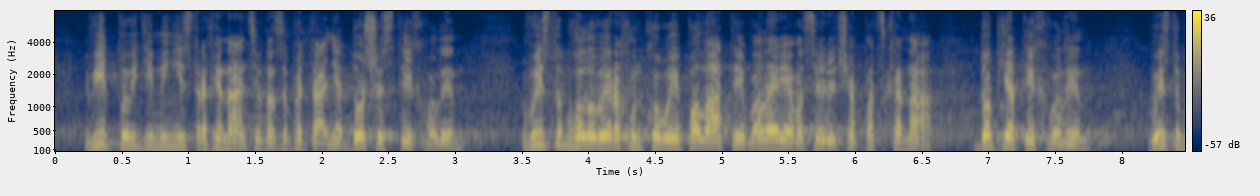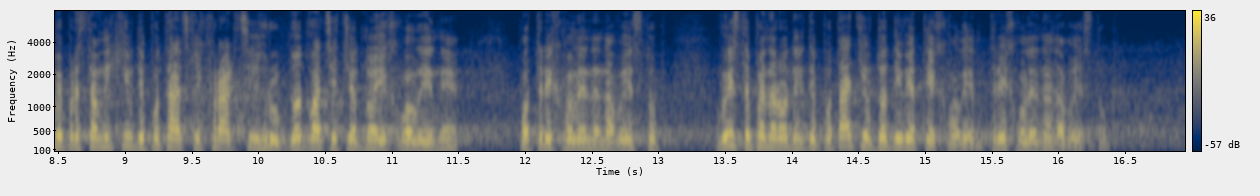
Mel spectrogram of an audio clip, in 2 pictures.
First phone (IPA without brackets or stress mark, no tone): ʋʲ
